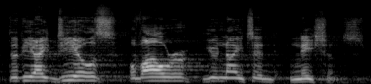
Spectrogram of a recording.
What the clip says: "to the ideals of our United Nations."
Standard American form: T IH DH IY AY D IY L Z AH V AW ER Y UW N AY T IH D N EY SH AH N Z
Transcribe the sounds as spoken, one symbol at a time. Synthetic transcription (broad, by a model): T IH DH IY AY D IY L Z AH V AW ER Y UW N AY T IH D N EY SH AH N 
